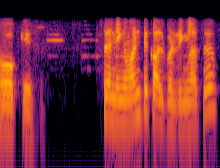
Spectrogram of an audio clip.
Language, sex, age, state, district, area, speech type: Tamil, male, 18-30, Tamil Nadu, Nilgiris, urban, conversation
